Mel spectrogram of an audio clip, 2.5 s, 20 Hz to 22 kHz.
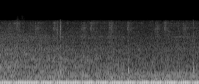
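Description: Steady low drone of the Golf VR6 Turbo's narrow-angle V6 engine and road noise heard inside the car's cabin at speed.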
